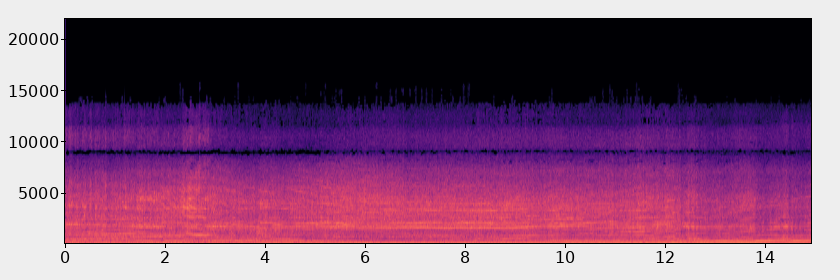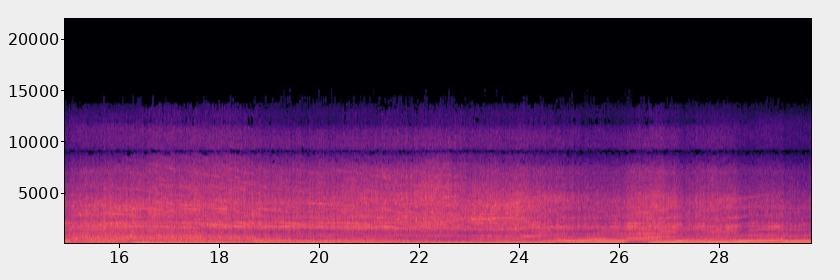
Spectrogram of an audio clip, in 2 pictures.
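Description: Yamaha R1 superbike's inline-four engine at track speed, heard from on the bike: its pitch falls as the throttle rolls off and climbs again under power, with several sudden jumps in pitch from gear changes, over steady wind rush.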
